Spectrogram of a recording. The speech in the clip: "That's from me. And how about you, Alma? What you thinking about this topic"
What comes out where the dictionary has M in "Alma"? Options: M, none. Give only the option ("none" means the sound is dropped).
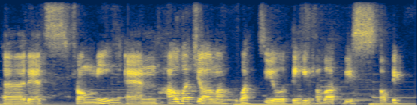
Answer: M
